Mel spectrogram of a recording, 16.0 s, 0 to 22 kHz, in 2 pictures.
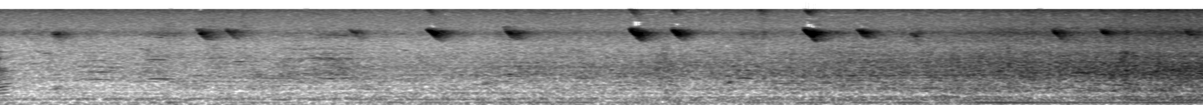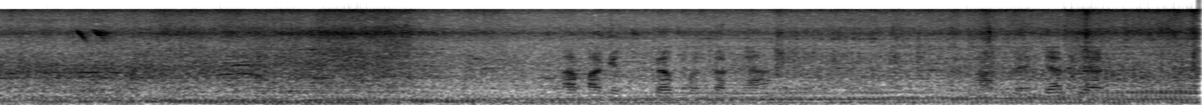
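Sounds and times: small bird chirping: 0.0s - 10.2s.

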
